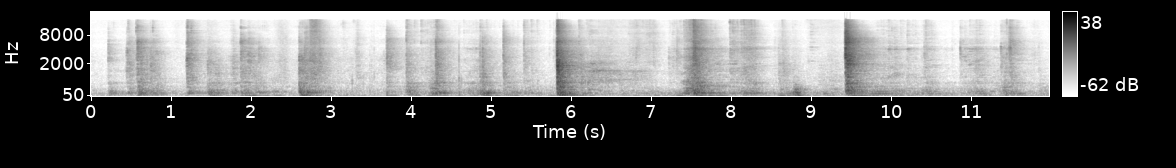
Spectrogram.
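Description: Sliding mirror closet door being lifted and fitted into its track: a string of irregular knocks, bumps and scrapes of the door against the track, with two sharp, loud knocks about six seconds in and about nine and a half seconds in.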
